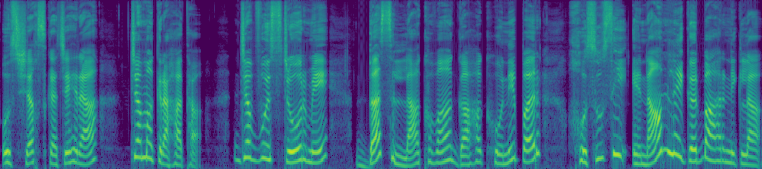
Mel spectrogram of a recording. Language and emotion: Urdu, happy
